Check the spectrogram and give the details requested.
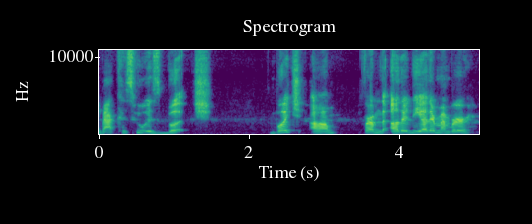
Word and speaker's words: Butch: Or and James was always mispronouncing his name, calling him Bonch. And he says, my name is Butch.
